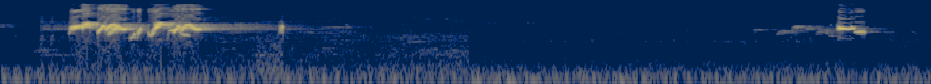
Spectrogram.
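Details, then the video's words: Red-whiskered bulbul of the Sông Kôn strain, trained to sing in the morning, gives one dense, rich warbled phrase lasting about a second, then a long quiet gap and a single brief chirp near the end. "Chào Mào Sông Kôn - Luyện Giọng Hót Hay | Luyện Chào Mào Bổi Hót Sáng"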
